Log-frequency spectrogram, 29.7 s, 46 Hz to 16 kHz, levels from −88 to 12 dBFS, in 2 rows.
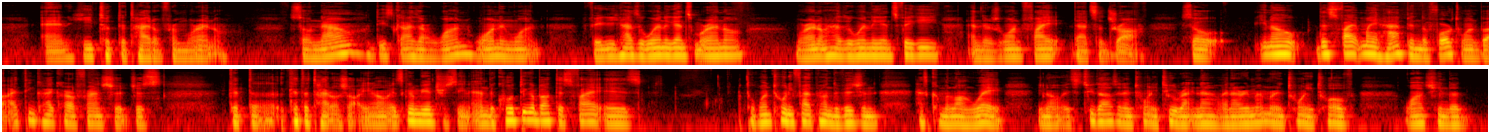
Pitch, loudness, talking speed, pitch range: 105 Hz, -29 LUFS, 205 wpm, 100-120 Hz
